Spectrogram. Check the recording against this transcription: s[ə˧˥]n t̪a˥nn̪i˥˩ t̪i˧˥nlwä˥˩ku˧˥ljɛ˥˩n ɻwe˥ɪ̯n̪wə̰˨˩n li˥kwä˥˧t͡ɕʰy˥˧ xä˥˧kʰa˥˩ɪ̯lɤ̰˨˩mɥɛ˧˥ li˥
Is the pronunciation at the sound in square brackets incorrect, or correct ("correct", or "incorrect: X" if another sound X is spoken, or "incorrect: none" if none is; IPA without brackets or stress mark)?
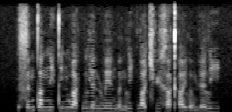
correct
